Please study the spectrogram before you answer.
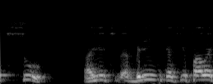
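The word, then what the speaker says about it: つ: Isso aí é um tsu, a pronúncia é tsu.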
